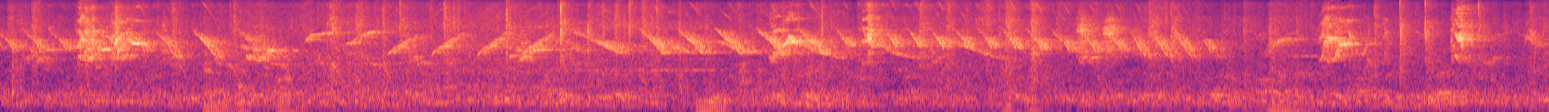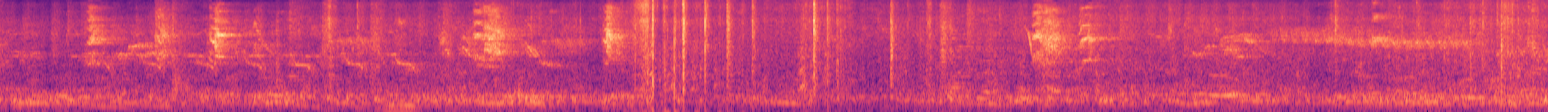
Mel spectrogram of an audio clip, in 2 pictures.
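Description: Teddy, Dubwale and Siyalkoti pigeons coo and chirp steadily through the whole stretch in a loft in Sharjah, UAE, with occasional wing flaps and a brief louder rustle near the middle, no voices.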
